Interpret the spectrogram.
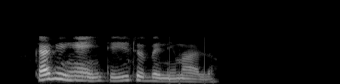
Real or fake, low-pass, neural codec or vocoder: fake; 3.6 kHz; vocoder, 44.1 kHz, 128 mel bands every 256 samples, BigVGAN v2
